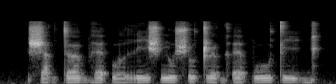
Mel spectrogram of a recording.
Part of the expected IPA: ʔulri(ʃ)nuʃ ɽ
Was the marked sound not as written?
no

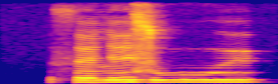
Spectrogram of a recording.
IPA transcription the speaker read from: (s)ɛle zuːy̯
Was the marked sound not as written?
yes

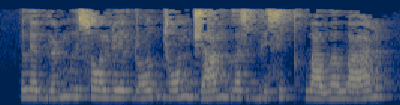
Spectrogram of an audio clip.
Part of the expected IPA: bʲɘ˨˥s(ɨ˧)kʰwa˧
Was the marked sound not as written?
yes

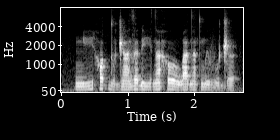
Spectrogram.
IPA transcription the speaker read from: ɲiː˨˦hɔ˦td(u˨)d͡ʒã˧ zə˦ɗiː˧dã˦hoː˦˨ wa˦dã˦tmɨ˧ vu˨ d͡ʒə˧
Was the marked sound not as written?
no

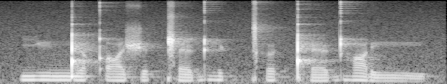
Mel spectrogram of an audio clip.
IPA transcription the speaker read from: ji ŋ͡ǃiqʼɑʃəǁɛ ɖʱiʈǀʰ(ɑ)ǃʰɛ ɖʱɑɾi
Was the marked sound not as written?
yes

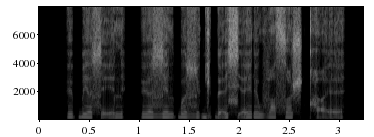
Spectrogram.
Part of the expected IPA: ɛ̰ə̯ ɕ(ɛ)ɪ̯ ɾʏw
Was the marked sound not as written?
yes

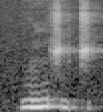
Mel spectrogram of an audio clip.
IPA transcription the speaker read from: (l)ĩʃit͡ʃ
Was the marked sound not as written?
no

